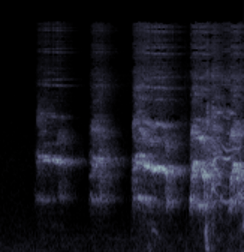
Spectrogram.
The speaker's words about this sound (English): was that a dog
